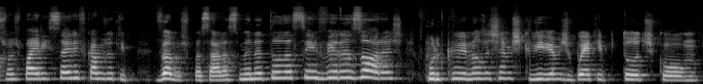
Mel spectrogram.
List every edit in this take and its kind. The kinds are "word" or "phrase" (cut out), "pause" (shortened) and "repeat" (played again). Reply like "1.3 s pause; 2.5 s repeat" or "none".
4.1 s pause

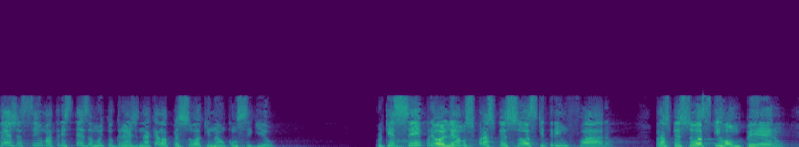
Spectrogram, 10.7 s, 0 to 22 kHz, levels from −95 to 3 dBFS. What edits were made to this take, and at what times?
5.3 s word

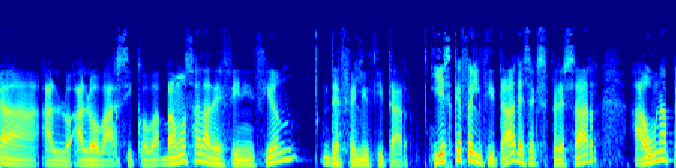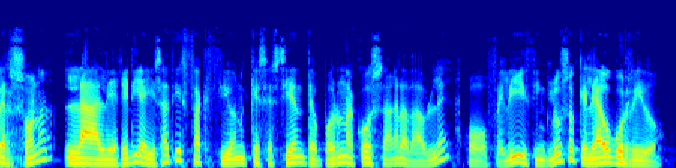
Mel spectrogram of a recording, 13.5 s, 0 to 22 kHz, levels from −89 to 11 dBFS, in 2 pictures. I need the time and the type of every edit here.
4.2 s pause; 11.3 s pause

